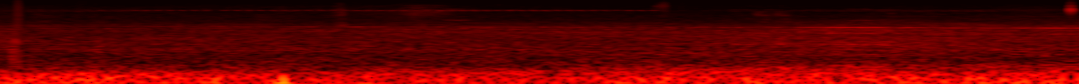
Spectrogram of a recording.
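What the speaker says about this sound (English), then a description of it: "So this aircraft, Alex, should taxi over to Signature, is my guess." An aircraft taxis at Minneapolis–Saint Paul airport, heard as a steady, low, rumbling engine drone at a moderate distance, constant throughout with no voices.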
